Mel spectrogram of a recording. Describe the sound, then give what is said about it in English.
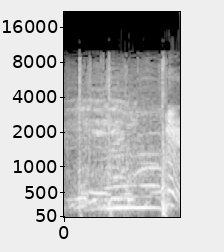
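A single drawn-out cow moo, low and steady with a slight downward bend at the end, fairly loud, lasting under two seconds with no talking. “Nothing beats a stroll in cattle country.”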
